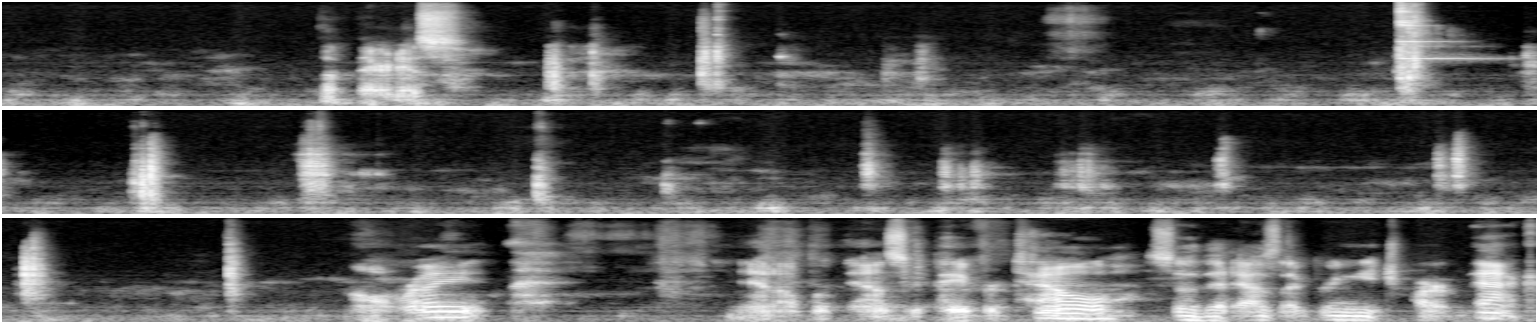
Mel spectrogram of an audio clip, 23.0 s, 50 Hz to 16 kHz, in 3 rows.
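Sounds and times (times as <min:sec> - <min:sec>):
ringing metal clink: 0:07.0 - 0:07.6.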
